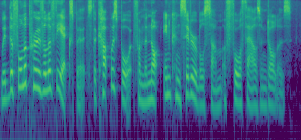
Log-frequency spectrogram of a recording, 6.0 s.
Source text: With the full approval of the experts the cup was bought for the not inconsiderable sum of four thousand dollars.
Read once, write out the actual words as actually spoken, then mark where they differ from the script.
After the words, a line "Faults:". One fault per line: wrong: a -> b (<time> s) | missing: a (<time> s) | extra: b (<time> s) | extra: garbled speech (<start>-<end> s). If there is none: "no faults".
With the full approval of the experts the cup was bought from the not inconsiderable sum of four thousand dollars.
Faults:
wrong: for -> from (2.7 s)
